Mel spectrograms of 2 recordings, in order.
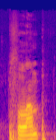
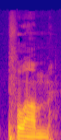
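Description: First: Plump with the P sounded at the end; final P. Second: Plum ending on a hummed M; no final P. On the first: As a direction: close plump on a popped P. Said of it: "it's the P at the end". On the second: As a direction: say plum with no P after the M. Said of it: "And then if you say plump". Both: Shown as a demonstration.

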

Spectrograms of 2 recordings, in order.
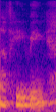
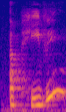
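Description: First: "upheaving." said with a falling tune, softer and settled; settled statement. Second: "upheaving?" asked with a rising, doubtful tune; unsure question. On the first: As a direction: land firmly on "upheaving." as the chosen word. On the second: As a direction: test the word "upheaving?" as if unsure it exists. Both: Real, not acted. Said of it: "I like up-leveling, upheaving".

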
